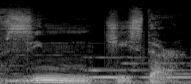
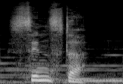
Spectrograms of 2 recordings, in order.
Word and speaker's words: Sinister: the boring town of Sinister. Sinister. Sinster. What? It's pronounced Sinster. How do you know? My cousin's from Sinster.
